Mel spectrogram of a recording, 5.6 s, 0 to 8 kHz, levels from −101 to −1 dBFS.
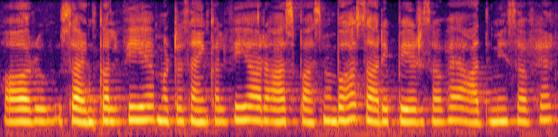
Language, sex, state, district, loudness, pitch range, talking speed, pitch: Hindi, female, Bihar, West Champaran, -16 LUFS, 240-255 Hz, 205 wpm, 245 Hz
